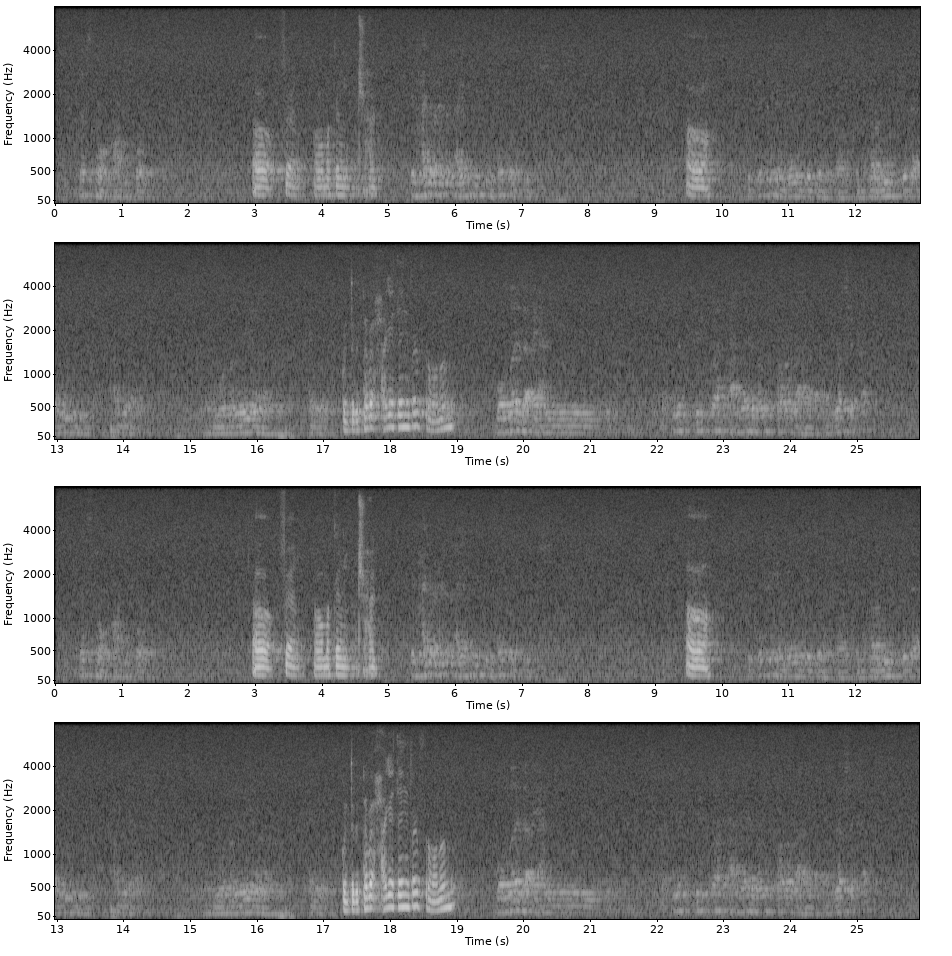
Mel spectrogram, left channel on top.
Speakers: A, on the left (about 20°); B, on the right (about 70°).
A: نفس توقعاتي خالص
B: اه فعلا هو
A: المس-
B: ما كانش حلو
A: الحاجه الوحيده اللي عجبتني في المسلسل التتر
B: اه
A: التتر كان جامد جدا الصراحه كان ترانيم كده ايه وكانت حاجه رمضانية حلوة يعني
B: كنت بتتابع حاجة تاني طيب في رمضان
A: والله لا يعني اك- اك- في ناس كتير اقترحت عليا ان انا اتفرج على اشغال شقة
